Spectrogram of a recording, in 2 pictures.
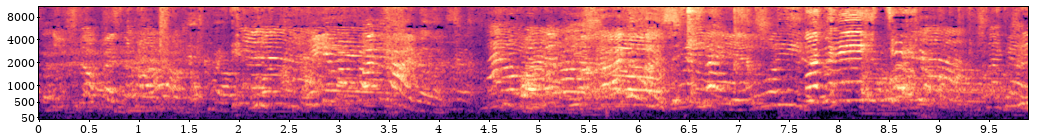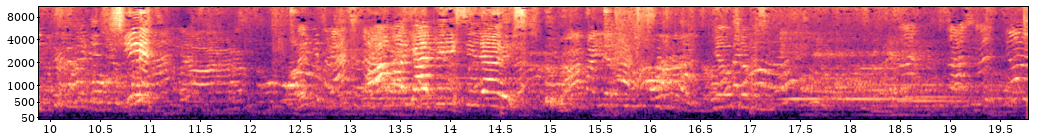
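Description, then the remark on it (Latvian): A crowd of excited children plays and chatters in a colourful, eclectic, fully habitable art installation by Sibela Kavallī Bastos at Rīgas cirks (Riga Circus), their high voices overlapping in a constant lively din, with occasional shrieks rising above the steady, reverberant hubbub. “Bērni sajūsmās piekdemi ņudzēja pa krāšņo eklektisko un pilnīgi apdzīvojamo instalāciju - lūks piedzieni.”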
